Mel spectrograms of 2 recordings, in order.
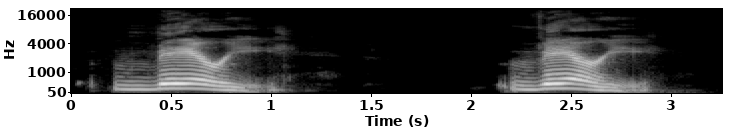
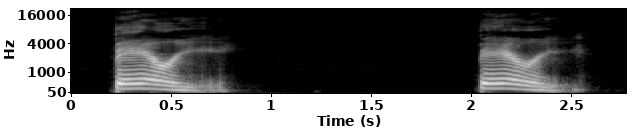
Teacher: There's no teeth with the B sound. Remember, it's the two lip sound,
